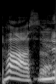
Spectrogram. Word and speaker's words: opossum: It's called an opossum. Oh. – But you pronounce it possum. – No. – No, it's pronounced possum. Some people spell it with an O, some people... – It's pronounced possum, but there's an O in front of it.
